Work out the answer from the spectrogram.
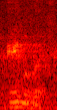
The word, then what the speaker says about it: Amalek: One of the first things that Saul did, or was instructed by God to do, was to punish a king called Amalek. A-M-A-L-E-K. I'm pronouncing that right, but I'll spell it so you know who it is.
